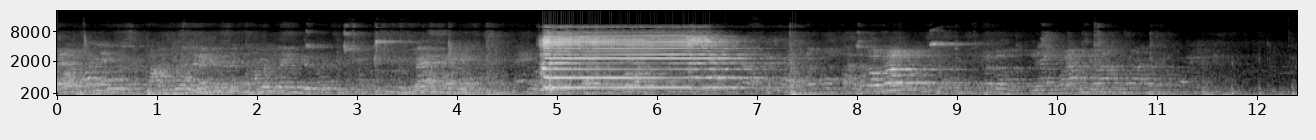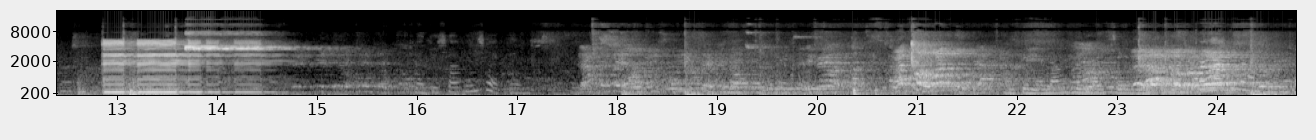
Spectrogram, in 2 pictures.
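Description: Young players and adults talk and shout in a large echoing gym.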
